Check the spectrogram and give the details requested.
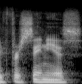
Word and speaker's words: Fresenius: How do you say that, David? I say Fresenius.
